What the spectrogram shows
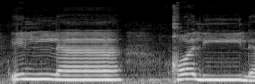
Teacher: یہ موٹا قاف ہے اور یہاں پہ یا مدہ بھی ہے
